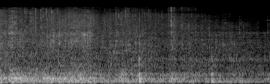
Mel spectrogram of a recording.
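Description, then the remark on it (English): Motorcycle engines rumble steadily, a continuous low growl with a few brief sharper revs, with no voices over it. “But some cool guys just driving. Cool guys on motorcycles.”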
